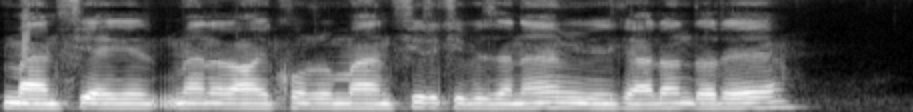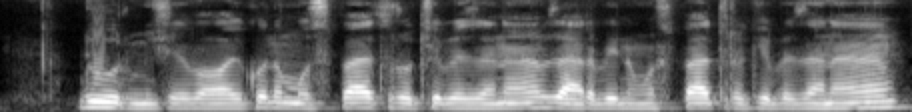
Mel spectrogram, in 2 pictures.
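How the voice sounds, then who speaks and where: A man teaching an app step by step, slowly and with repeats, in a screen-recorded tutorial. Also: medium pitch, monotone, clean tone, phone-quality sound. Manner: slow step-by-step explaining, repeats himself. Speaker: instructor.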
